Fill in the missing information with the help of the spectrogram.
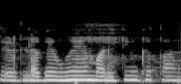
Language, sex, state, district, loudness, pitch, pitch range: Hindi, female, Chhattisgarh, Kabirdham, -14 LUFS, 195 Hz, 185-205 Hz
